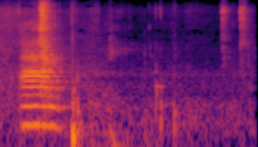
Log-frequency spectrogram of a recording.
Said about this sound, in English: Close the door.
